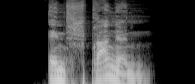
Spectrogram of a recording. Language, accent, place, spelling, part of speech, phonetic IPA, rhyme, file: German, Germany, Berlin, entsprangen, verb, [ɛntˈʃpʁaŋən], -aŋən, De-entsprangen.ogg
- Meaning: first/third-person plural preterite of entspringen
